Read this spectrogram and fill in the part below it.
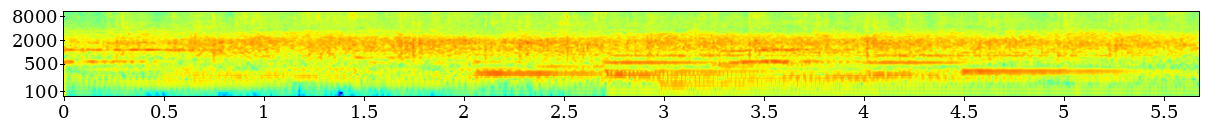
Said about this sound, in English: Anybody believe that? Come on, clap your hands unto him.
